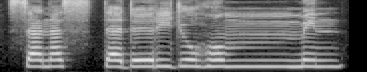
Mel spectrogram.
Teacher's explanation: کلمت من، یہاں حکم ہے ادغام، تو ہم پہلی میم کو دوسرے میم میں ملا کے ایک ہی میم اور تشدید کے ساتھ پڑھیں گے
